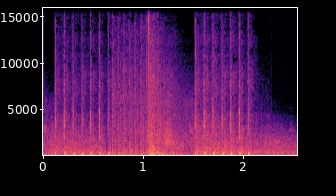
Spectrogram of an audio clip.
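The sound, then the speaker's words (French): Gunfire in a police shootout with gang members on a Belgian motorway: two rapid bursts of sharp, evenly spaced shots, separated by a louder sustained roaring surge, with no voices. “C'est un déchaînement de coups de feu.”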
